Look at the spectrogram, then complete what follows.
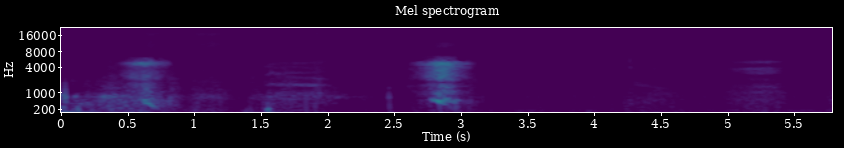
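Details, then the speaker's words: Female sneezing after a long time without sneezing: series of breathy inhalations and hissing sneeze bursts, two stronger, then softer sneezes. "sneeze. Oh. Oh. Still there. More. Oh. Gosh. I don't think I'm done."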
